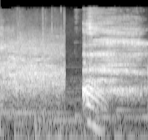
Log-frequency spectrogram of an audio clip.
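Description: Game-show wrong-answer buzzer sounding with the red X, a harsh buzz that cuts off about a second in. A man laughs near the end.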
